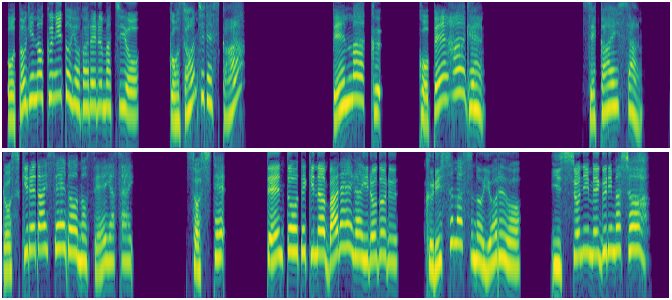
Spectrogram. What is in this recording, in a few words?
Narration Variety, ナレーション③バラエティ番組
